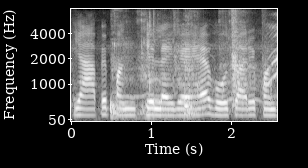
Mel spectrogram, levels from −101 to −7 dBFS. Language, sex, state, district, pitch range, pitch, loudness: Hindi, male, Chandigarh, Chandigarh, 170-175 Hz, 170 Hz, -14 LUFS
